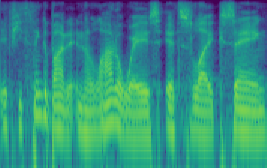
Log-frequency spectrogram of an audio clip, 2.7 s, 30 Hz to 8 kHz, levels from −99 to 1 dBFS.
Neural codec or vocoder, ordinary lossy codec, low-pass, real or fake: none; Opus, 64 kbps; 7.2 kHz; real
